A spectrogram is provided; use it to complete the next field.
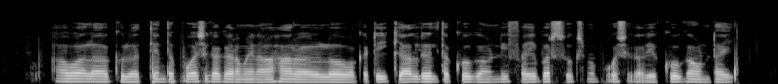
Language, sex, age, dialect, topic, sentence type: Telugu, male, 18-24, Southern, agriculture, statement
